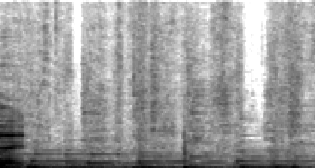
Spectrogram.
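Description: A baby wipe rubbing over a Baby Alive doll's face and mouth, under soft background music with held notes and a repeating low beat.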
